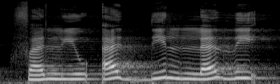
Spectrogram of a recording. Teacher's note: Ya sukun sebelumnya kasrah. Nah, tapi apabila kita tidak berhenti, mad tabi'i ini gugur. Dzalnya dibaca pendek. Falyu'addil ladzi, langsung ke huruf yang sukun.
